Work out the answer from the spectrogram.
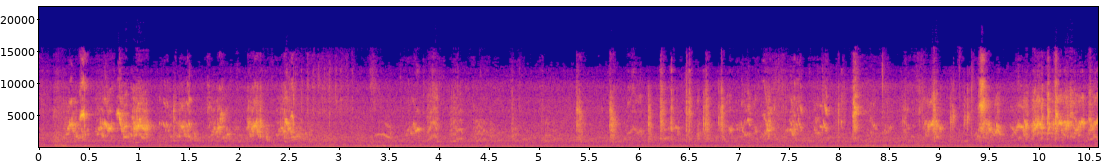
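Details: Many budgerigars kept as a breeding colony call at once, a continuous busy mix of sharp chirps and brief warbling notes, growing denser toward the end, over a constant low hum.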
